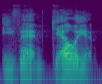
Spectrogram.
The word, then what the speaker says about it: Evangelion: Neon Genesis Evangelion see I said it right Evangelion well that wouldn't it wouldn't impart the message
